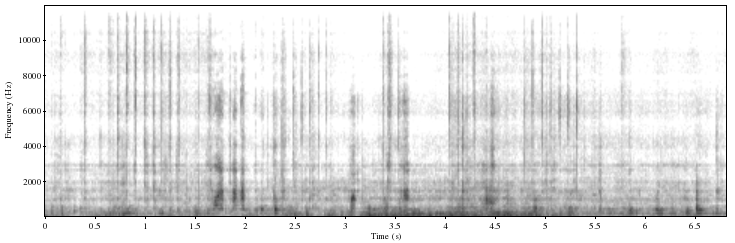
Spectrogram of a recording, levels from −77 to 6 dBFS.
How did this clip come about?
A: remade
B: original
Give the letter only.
A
